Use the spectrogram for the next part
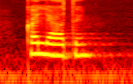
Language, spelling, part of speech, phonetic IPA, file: Belarusian, каляды, noun, [kaˈlʲadɨ], Be-каляды.ogg
- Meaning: Christmas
